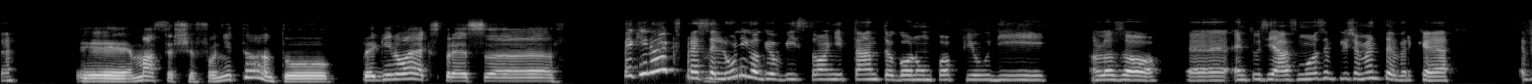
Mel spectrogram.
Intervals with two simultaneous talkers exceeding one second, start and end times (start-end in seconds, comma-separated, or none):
none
